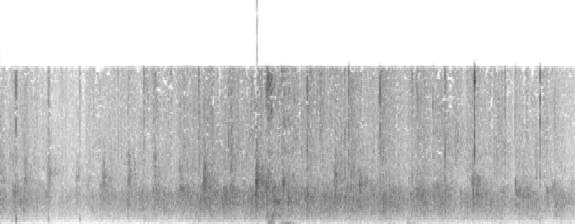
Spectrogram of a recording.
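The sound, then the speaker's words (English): Sustained audience applause as a speaker takes the stage to present his worldview, a dense wash of many hands clapping at steady loudness for several seconds with no voices standing out. “will you take the stage and give him a round of applause as he comes there?”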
